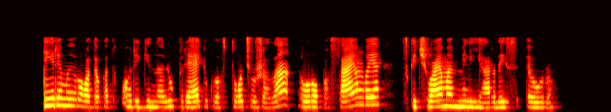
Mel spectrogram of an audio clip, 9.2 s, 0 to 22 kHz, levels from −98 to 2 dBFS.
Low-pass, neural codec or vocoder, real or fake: 5.4 kHz; none; real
